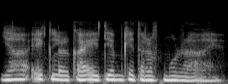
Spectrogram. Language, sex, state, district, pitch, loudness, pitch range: Hindi, female, Arunachal Pradesh, Papum Pare, 210 Hz, -13 LUFS, 195-220 Hz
